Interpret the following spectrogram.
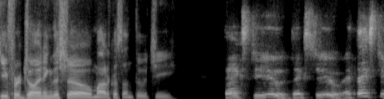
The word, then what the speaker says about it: Marco Santucci: for joining the show marco santucci thanks to you thanks to you and thanks to you for for say my name in a good way in a good way yeah you say it right i've uh well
